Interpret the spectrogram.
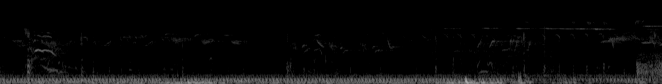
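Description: Scattered short calls from ducks and other birds over a steady low hum, with a brief low thump about halfway through.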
